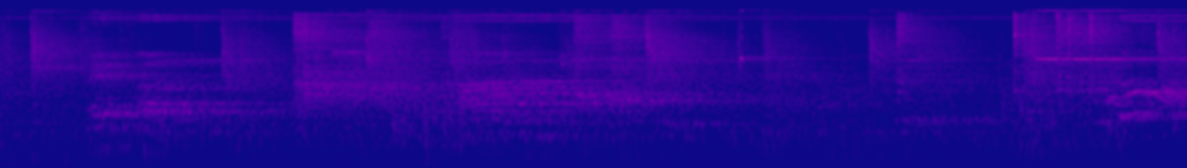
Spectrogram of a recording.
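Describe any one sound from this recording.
Fencing blades clink and clash.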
